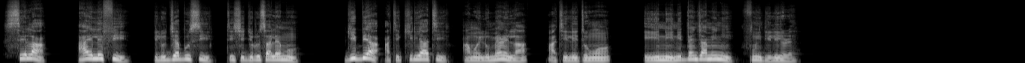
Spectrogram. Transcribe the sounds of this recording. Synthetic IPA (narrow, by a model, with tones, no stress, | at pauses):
se˦la˦˨ | a˦i˦le˦fi˦˨ | i˨lu˨˦d͡ʒɛ˦bu˦si˦˨ti˦ʃe˧d͡ʒe˧ɾu˦sa˧lɛ˧mũ˨ | ɡi˦bi˦a˦˨a̰˨ti˧kʰi˧ɾi˦a˦ti˦˨ | a̰˨w̃ɔ̃˧i˨lu˨˦mɛ̃˦ɾĩ˦˨la˨˦ | a̰˦˨ti˧˨le˧˨to˧w̃ɔ̃˧ | e˨ji˨˧˦nĩ˧nĩ˦bɛ̃˦d͡ʒa˦mĩ˦nĩ˨fũ˨˦i˦˨di˨˦le˦˨ɾɛ˨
